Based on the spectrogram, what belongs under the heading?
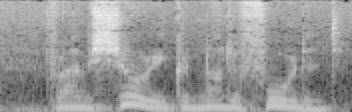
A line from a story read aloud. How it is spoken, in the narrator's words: said Catherine warmly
